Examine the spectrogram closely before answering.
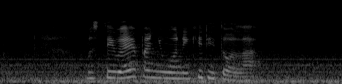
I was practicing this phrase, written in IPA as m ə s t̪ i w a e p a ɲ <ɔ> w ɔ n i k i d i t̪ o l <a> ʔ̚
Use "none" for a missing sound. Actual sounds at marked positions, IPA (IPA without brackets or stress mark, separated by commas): u, a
